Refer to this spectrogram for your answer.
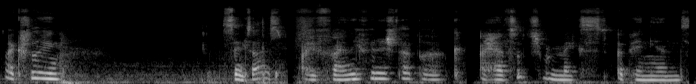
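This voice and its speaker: Young woman, soft half-whisper. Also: on the high side, slight background noise, low-quality recording. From Australia. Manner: frank, chatty, often half-whispered. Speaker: vlogger. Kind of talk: casual vlog chat.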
